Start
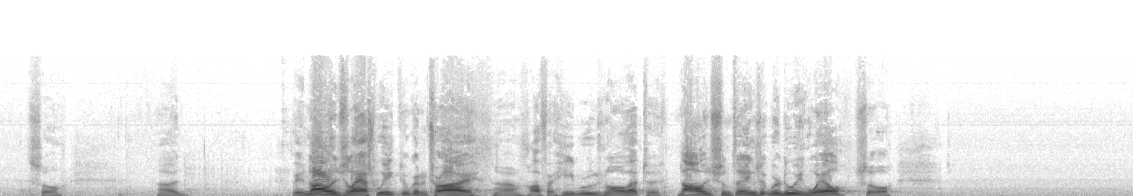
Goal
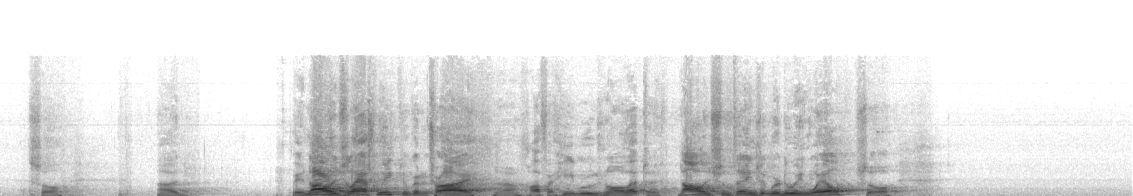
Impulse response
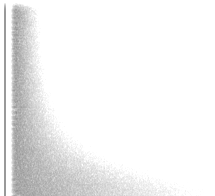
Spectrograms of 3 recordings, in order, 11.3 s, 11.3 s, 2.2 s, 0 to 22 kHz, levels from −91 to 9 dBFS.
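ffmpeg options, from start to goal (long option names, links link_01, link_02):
-filter_complex "[0:a]agate=range=-8dB:threshold=-53dB:ratio=16:detection=peak,asplit=6[link_01][link_02][link_03][link_04][link_05][link_06];[link_02]adelay=106,afreqshift=47,volume=-16.5dB[link_07];[link_03]adelay=212,afreqshift=94,volume=-21.7dB[link_08];[link_04]adelay=318,afreqshift=141,volume=-26.9dB[link_09];[link_05]adelay=424,afreqshift=188,volume=-32.1dB[link_10];[link_06]adelay=530,afreqshift=235,volume=-37.3dB[link_11];[link_01][link_07][link_08][link_09][link_10][link_11]amix=inputs=6:normalize=0,asplit=2[link_12][link_13];[1:a]atrim=start_sample=2205,atrim=end_sample=6174,adelay=25[link_14];[link_13][link_14]afir=irnorm=-1:irlink=0,volume=-13.5dB[link_15];[link_12][link_15]amix=inputs=2:normalize=0,volume=5.5dB"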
